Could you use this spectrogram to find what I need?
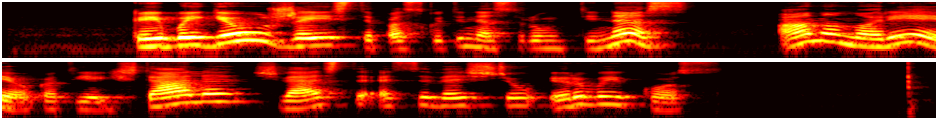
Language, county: Lithuanian, Vilnius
